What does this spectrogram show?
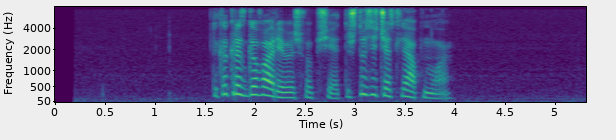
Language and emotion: Russian, angry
